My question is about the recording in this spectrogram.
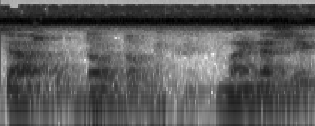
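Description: A man speaking in short clipped words about twice a second, over a continuous high-pitched trill of crickets.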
